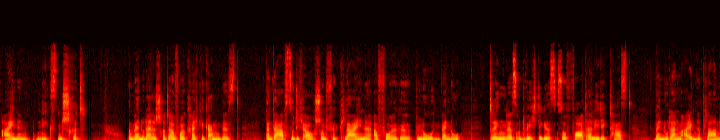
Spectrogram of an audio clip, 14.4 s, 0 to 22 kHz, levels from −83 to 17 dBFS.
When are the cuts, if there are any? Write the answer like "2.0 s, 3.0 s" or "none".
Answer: none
